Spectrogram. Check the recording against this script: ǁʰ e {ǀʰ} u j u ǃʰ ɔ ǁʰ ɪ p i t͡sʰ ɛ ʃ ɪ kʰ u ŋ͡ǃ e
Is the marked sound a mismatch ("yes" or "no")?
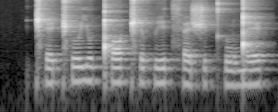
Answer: yes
